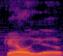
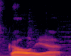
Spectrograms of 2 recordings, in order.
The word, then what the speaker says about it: Gallia: think it's interesting that some things pronounce it as Gallia, while others pronounce it as Gallia. Here in Fire Emblem, Path of Radiance and Radiant Dawn, it's pronounced Gallia.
